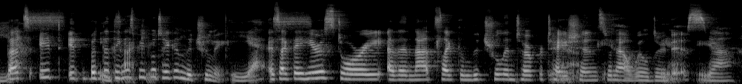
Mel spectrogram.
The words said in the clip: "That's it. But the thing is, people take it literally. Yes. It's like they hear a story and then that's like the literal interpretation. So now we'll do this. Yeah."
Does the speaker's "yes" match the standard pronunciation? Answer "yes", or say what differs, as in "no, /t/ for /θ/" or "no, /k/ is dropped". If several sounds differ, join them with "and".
no, /s/ is dropped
